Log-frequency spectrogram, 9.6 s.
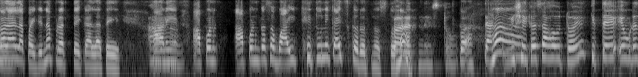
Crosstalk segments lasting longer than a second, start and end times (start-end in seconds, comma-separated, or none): none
